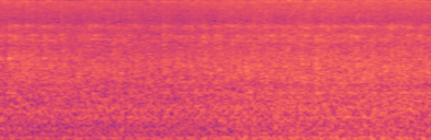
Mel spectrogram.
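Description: Semi-truck diesel engine idling: a steady low rumble.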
